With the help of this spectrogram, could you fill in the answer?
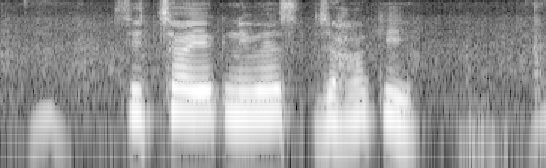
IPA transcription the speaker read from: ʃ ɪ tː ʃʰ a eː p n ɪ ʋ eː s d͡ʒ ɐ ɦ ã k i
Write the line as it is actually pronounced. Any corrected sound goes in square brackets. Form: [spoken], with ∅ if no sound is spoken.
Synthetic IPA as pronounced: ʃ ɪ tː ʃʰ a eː [k] n ɪ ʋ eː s d͡ʒ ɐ ɦ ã k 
